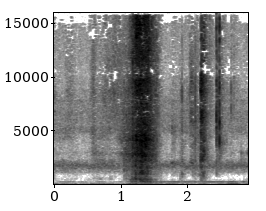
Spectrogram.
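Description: A sheet of paper rustles briefly.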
